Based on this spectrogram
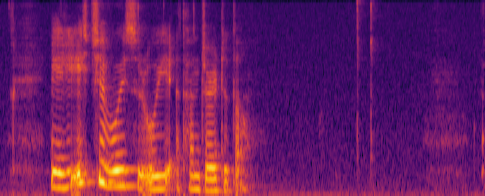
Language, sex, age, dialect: Faroese, female, 15-35, Suðurstreymoy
